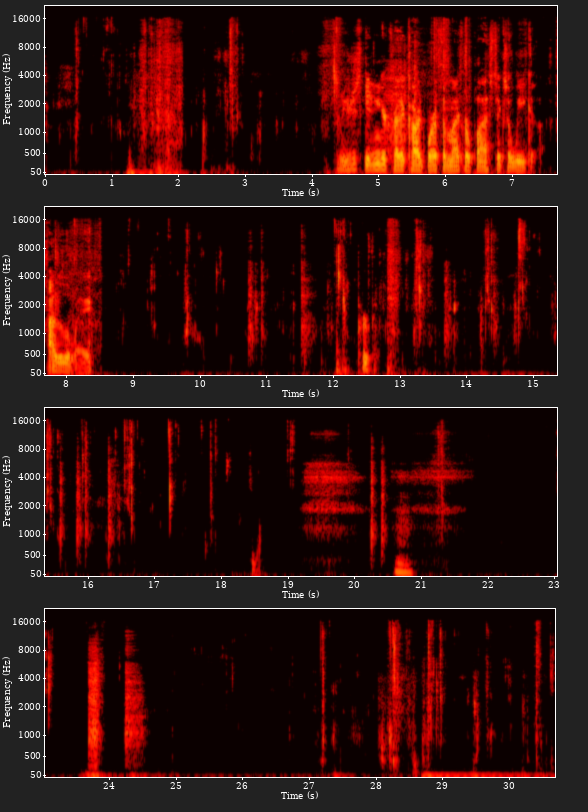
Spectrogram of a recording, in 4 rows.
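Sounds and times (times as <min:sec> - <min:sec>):
person biting and chewing food at a Mexican restaurant in Polanco: 0:00.0 - 0:06.7, 0:07.5 - 0:19.2, 0:23.0 - 0:30.6
speech: 0:04.4 - 0:08.5, 0:12.5 - 0:12.9
soft breathy sound: 0:19.2 - 0:21.9.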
